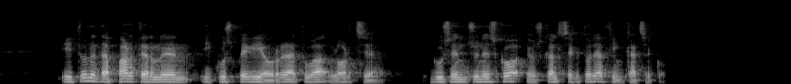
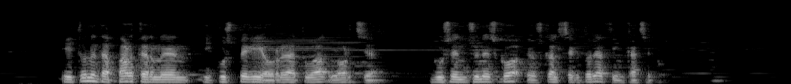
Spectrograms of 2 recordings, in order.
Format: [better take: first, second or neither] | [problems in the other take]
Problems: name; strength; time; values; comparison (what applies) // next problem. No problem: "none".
first | noise reduction (classical method WPE with log-MMSE)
